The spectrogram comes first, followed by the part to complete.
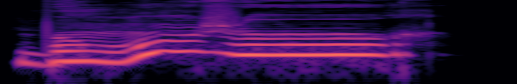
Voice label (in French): "Bonjour" en trois tons; "Bonjour" vague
